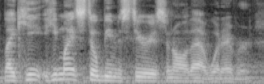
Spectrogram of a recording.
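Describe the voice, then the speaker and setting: A man's voice: mid-range voice, lively intonation, fast talker, a little hiss or hum. A man in a casual podcast discussion, reasoning through his counterpoints step by step. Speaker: podcast co-host. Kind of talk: casual discussion about movies.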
